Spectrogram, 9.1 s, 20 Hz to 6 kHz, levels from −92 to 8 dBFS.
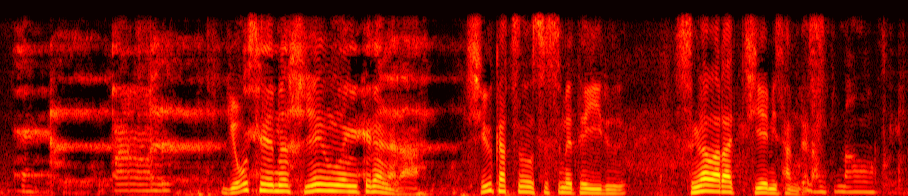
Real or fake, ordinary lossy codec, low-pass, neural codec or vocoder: fake; none; 5.4 kHz; codec, 16 kHz, 4 kbps, X-Codec, WavLM features, trained on Multilingual LibriSpeech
